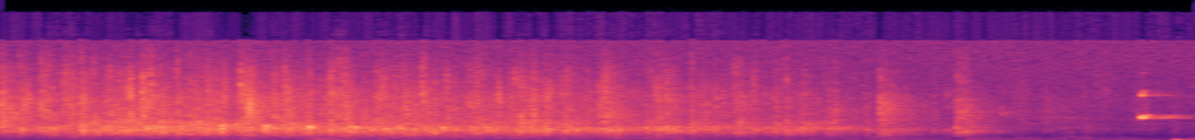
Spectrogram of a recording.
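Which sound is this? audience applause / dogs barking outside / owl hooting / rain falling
audience applause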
